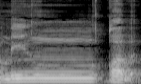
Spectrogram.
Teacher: Nun dengan qaf dia jadi ikhfa. Jadi qaf di situ kita kena dengung dengan mufakhamah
